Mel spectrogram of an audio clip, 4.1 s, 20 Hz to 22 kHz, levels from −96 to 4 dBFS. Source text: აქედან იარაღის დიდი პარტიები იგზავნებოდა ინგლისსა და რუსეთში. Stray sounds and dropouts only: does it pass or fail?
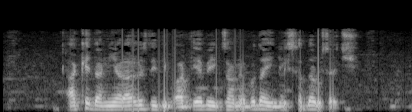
pass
